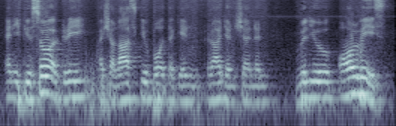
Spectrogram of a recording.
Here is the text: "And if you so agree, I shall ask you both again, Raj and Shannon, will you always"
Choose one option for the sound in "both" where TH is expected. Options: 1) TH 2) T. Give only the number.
2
